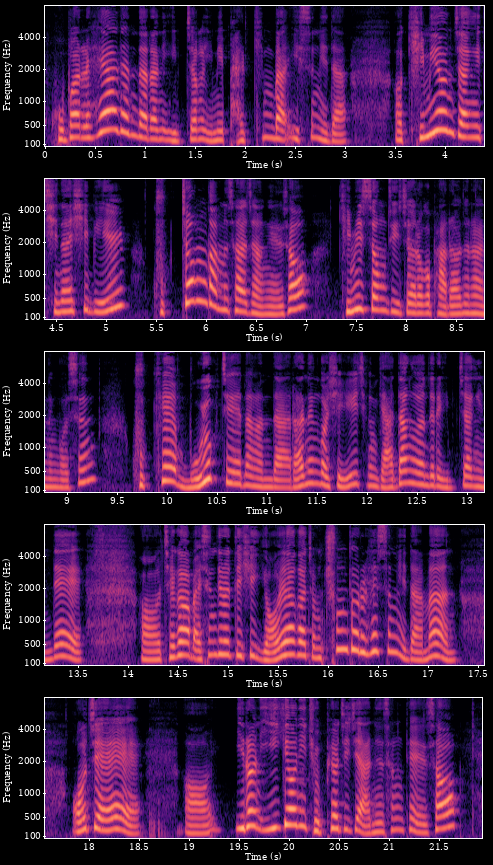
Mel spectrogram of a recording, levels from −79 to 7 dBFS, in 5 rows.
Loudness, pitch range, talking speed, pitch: -17 LUFS, 180-260 Hz, 320 characters per minute, 220 Hz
